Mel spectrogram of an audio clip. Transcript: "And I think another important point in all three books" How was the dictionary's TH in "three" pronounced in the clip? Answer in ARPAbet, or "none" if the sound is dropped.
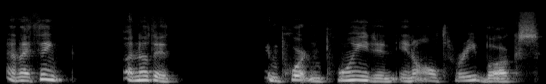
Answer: TH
